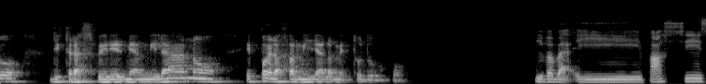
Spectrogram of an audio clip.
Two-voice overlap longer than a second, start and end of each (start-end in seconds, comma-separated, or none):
none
